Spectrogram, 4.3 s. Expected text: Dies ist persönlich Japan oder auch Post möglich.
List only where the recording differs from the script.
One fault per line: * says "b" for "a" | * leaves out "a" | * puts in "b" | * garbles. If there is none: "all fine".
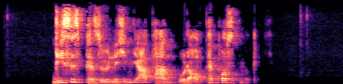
* puts in "in"
* puts in "per"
